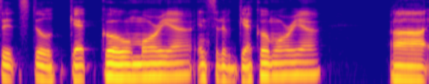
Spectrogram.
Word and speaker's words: Gecko Moria: with a different intonation there's like a a sort of a harsh pause in the middle instead of gecko it's gecko so I'm probably going to pronounce it still gecko Moria instead of gecko Moria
